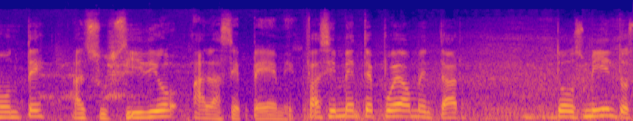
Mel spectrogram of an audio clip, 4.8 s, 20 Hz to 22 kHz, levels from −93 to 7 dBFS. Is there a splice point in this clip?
yes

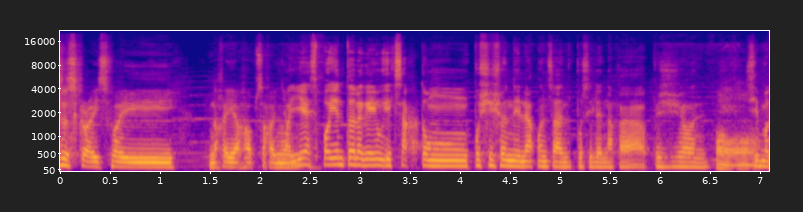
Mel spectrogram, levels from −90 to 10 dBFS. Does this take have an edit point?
no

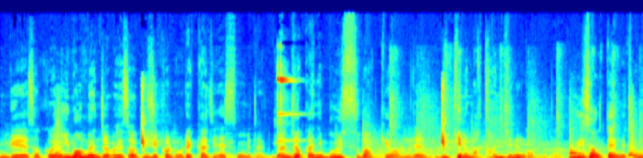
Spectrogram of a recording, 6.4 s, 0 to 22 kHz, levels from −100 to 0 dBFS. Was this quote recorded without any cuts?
no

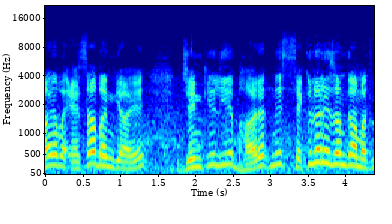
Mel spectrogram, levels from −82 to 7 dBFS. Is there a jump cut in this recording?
no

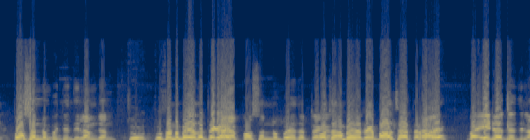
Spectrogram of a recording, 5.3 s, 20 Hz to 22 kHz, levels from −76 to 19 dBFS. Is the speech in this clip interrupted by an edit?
no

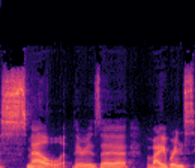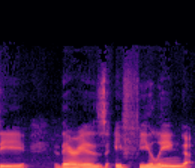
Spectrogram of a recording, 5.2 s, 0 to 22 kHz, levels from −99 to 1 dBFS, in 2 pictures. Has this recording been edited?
no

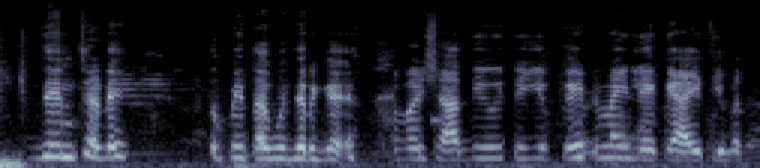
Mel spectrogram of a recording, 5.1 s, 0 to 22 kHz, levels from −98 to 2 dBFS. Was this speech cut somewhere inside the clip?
yes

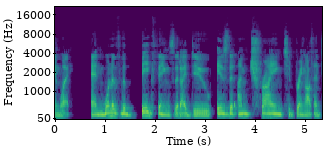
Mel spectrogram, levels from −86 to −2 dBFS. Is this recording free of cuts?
no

